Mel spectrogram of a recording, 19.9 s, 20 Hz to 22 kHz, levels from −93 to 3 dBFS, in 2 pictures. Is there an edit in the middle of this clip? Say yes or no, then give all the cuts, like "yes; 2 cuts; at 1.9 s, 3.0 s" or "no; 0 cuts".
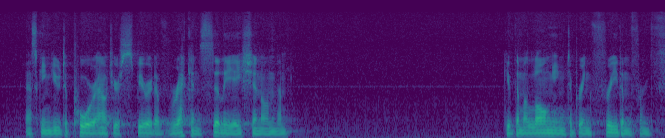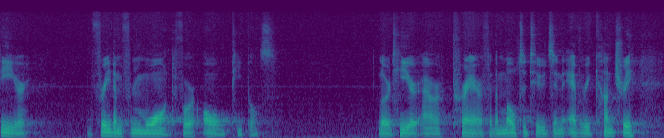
yes; 1 cut; at 15.5 s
